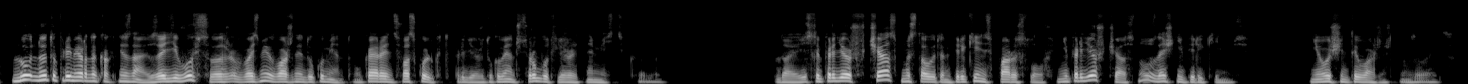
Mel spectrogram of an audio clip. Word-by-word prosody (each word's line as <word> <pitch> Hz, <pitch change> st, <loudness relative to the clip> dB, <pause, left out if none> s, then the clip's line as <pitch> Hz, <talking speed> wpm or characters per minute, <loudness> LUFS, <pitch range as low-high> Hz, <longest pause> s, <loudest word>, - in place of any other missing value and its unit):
Ну 210 Hz, +7 st, +8 dB
ну, 200 Hz, +1 st, +5 dB
это 205 Hz, -2 st, +2 dB
примерно 175 Hz, -5 st, +4 dB
как, 130 Hz, -7 st, -5 dB
не 140 Hz, -, -2 dB
знаю, 120 Hz, -8 st, -1 dB
зайди 135 Hz, +5 st, +4 dB
в 165 Hz, -, +1 dB
офис, 205 Hz, -3 st, +3 dB
важ 120 Hz, +1 st, +1 dB
возьми 130 Hz, +5 st, 0 dB
важные 125 Hz, -3 st, +1 dB
документы. 110 Hz, -6 st, -4 dB
Какая 135 Hz, +7 st, +3 dB
разница, 120 Hz, -6 st, 0 dB
во 130 Hz, -, +4 dB
сколько 105 Hz, -4 st, -2 dB
ты -, -, -25 dB
придёшь, 105 Hz, -2 st, -6 dB
документы 110 Hz, +2 st, -4 dB
всё 140 Hz, -, 0 dB
равно 150 Hz, -, +3 dB
будут 125 Hz, -6 st, -2 dB
лежать 105 Hz, -3 st, -4 dB
на 105 Hz, -, -5 dB
месте, 90 Hz, -1 st, -10 dB
как 125 Hz, -, -19 dB
бы. 115 Hz, -2 st, -17 dB, 1.1 s
Да, 105 Hz, -1 st, -4 dB
если 115 Hz, +8 st, -2 dB
придёшь 155 Hz, +2 st, +4 dB
в -, -, -19 dB
час, 205 Hz, +1 st, +3 dB
мы 135 Hz, -, -3 dB
с 130 Hz, -, -6 dB
тобой 120 Hz, -3 st, +2 dB
там 110 Hz, -2 st, -4 dB
перекинемся 120 Hz, 0 st, -3 dB
пару 115 Hz, -2 st, +1 dB
слов, 95 Hz, -2 st, -10 dB
не 125 Hz, +2 st, -5 dB
придёшь 165 Hz, +8 st, +2 dB
в -, -, -47 dB
час, 100 Hz, -3 st, -4 dB
ну, 195 Hz, +3 st, -4 dB
значит, 135 Hz, -5 st, -1 dB
не 120 Hz, -, -4 dB
перекинемся, 100 Hz, -2 st, -8 dB, 0.6 s
не 115 Hz, +1 st, -4 dB
очень-то 125 Hz, -3 st, -1 dB
и -, -, +1 dB
важно, 95 Hz, -4 st, -4 dB
что 95 Hz, +3 st, -19 dB
называется. 105 Hz, 0 st, -13 dB
120 Hz, 225 wpm, -22 LUFS, 105-140 Hz, 1.1 s, Ну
